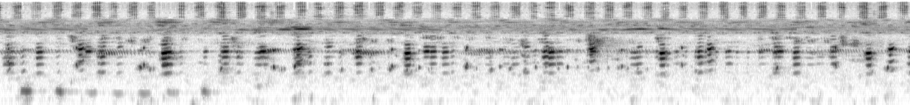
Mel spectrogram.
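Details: Swamp frogs in Thailand before sunset, many calling together in short pulsed, rattling bursts that overlap irregularly, with a few low soft notes early on and a steady high insect drone underneath throughout.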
